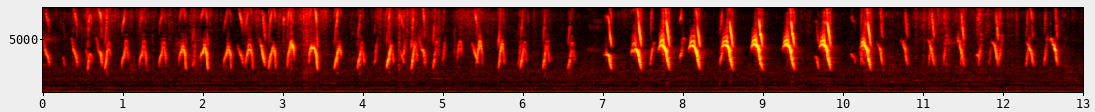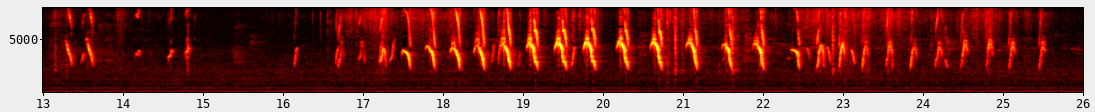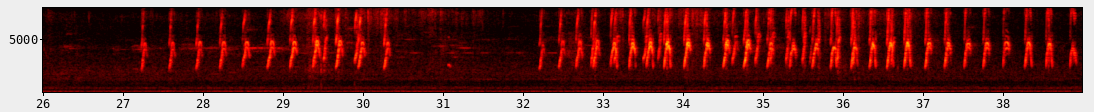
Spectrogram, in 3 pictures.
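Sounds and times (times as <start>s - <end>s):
chicks peeping: 0.0s - 38.9s
faint low hum: 0.0s - 38.9s.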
